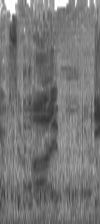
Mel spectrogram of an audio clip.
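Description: A person's voice, pitched and wavering, in the first half, over a steady background hum.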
